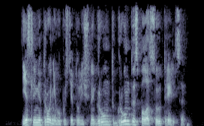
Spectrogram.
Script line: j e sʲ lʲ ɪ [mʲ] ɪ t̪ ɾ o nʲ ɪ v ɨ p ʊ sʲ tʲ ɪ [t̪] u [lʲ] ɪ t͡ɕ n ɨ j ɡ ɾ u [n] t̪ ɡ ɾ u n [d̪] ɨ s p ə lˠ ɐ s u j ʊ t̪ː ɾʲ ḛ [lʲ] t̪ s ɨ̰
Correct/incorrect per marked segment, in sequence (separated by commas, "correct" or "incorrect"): correct, correct, correct, correct, incorrect, correct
